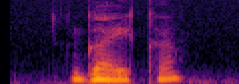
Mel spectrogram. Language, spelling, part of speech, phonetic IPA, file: Russian, гайка, noun, [ˈɡajkə], Ru-гайка.ogg
- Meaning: nut (fastener intended to be screwed onto a threaded bolt)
